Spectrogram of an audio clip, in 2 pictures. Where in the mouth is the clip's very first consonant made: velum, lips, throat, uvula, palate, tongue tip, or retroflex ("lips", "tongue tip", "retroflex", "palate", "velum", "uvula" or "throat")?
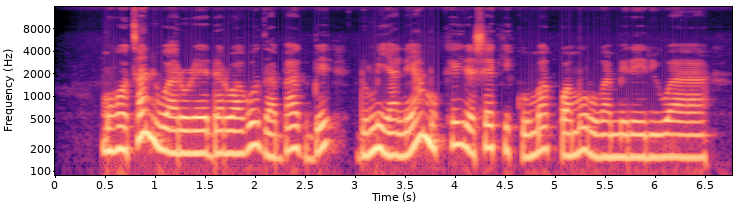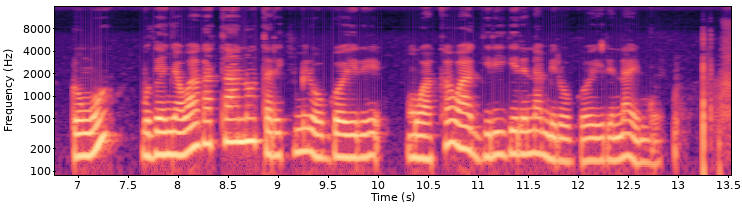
lips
